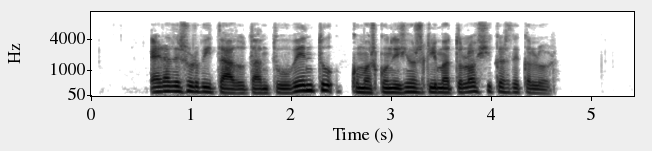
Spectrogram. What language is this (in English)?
Galician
